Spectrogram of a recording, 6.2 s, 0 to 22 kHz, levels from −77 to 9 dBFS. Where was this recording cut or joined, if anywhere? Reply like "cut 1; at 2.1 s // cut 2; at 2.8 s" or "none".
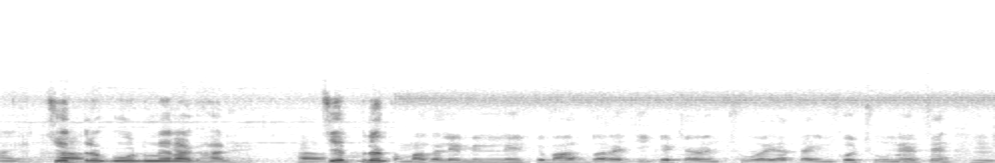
cut 1; at 2.4 s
